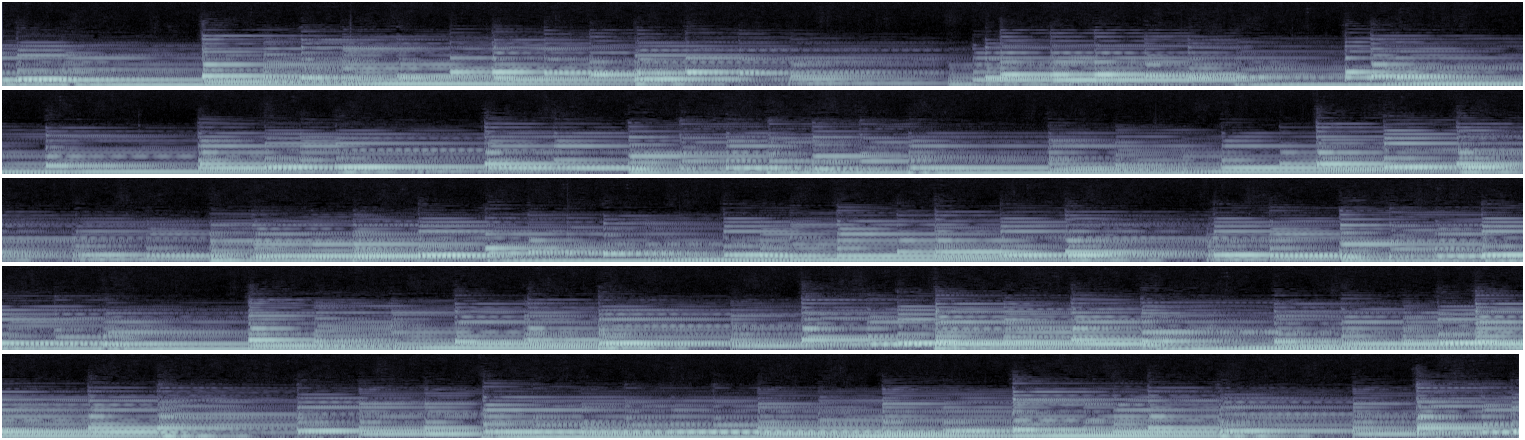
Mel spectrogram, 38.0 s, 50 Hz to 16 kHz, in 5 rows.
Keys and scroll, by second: 3.1 Escape, 12.3 Escape, 31.0 Return.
